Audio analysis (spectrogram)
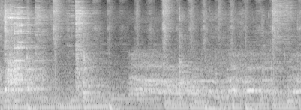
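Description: A lid lifted off a pot of Kerala-style varutharacha chicken curry, with clattering metal and clinks of cookware up close, followed by a low simmering background.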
